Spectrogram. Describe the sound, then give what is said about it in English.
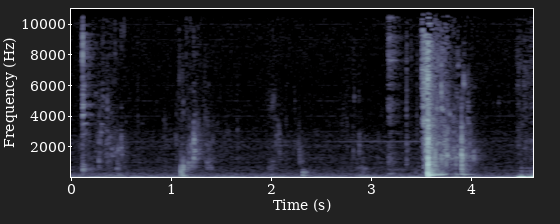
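Wet drinking sounds as a person takes a swig of bottled vitamin C smartwater: a few soft liquid clicks and squishy gulps, then a sharper sloshing burst near the end as water moves in the mouth and throat, with no talking. “Let me take a swig of my vitamin C smart water.”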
